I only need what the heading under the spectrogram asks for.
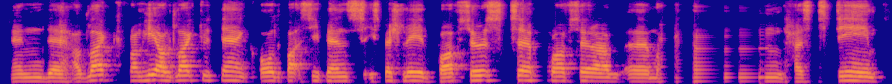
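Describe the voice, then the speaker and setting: A man from Morocco with a somewhat high voice thanks the participants one by one. He fills his pauses often as he goes. The call audio is dull and lo-fi. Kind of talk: online meeting remarks.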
